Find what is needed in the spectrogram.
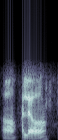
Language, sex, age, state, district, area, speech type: Manipuri, male, 30-45, Manipur, Ukhrul, rural, conversation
